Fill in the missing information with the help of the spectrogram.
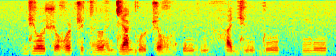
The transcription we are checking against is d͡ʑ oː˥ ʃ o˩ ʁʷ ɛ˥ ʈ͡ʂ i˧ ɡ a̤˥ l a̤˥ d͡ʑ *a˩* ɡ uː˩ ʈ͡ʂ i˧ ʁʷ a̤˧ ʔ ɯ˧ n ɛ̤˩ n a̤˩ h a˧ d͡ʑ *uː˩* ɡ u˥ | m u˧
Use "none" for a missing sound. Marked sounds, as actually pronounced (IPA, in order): a˥, uː˩

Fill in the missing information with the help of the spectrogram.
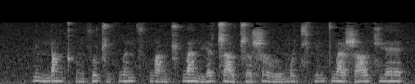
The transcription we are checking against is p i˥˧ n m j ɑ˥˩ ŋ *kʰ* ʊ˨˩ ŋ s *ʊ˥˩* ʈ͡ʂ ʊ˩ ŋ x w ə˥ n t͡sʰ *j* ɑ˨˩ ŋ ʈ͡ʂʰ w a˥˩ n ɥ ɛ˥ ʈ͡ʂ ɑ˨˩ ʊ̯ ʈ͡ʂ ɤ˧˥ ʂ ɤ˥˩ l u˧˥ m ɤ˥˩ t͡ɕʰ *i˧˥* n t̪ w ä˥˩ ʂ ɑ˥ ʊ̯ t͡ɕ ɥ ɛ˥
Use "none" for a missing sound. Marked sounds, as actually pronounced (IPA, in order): kʰ, u˥˩, w, i˥

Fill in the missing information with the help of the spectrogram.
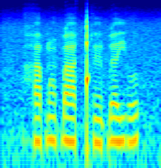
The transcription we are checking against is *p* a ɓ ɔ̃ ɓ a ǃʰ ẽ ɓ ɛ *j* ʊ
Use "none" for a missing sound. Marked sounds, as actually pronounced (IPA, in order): h, j

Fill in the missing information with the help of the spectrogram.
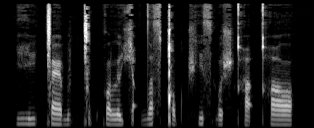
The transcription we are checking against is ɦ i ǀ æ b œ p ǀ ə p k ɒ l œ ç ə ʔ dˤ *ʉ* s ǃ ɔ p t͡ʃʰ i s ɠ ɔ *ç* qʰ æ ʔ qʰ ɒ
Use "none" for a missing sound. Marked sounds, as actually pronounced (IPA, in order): ə, ʃ

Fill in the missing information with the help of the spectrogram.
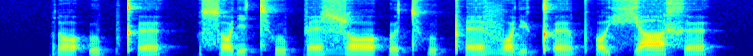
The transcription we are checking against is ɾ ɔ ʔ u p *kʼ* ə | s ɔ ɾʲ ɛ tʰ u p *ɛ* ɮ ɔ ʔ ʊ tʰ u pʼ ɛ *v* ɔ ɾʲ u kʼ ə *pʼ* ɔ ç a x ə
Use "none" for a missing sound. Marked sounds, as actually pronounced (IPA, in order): kʼ, ɛ, v, pʼ

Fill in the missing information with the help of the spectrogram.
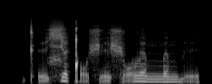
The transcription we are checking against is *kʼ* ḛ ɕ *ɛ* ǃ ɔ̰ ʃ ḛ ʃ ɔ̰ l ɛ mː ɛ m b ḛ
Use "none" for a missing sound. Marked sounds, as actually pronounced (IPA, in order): kʼ, ɛ

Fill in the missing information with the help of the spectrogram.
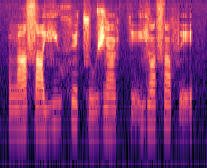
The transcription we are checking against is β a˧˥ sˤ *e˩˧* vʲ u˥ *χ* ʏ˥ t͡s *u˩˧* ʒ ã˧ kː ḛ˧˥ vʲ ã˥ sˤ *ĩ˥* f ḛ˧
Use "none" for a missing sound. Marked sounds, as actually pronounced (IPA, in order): e˧, x, u˩˧, ĩ˥

